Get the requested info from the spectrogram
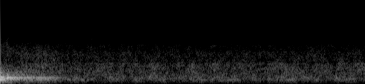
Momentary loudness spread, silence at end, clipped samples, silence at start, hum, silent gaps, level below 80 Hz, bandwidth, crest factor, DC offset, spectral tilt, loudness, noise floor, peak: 16 LU; 0 s; under 0.1%; 0 s; none; none; -68 dBFS; 3.7 kHz; 22 dB; under 0.1%; -8.5 dB/octave; -35 LUFS; -51 dBFS; -12 dBFS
